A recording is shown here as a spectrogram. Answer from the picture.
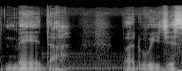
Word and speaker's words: Mettā: you don't know what meta means it's actually pronounced made but we just say meta and means loving kindness and benevolence goodness and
